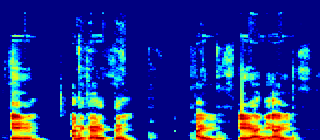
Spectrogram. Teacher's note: कंठ आणि तालू कंठ आणि तालूच कॉम्बिनेशन कंठ तालव्य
